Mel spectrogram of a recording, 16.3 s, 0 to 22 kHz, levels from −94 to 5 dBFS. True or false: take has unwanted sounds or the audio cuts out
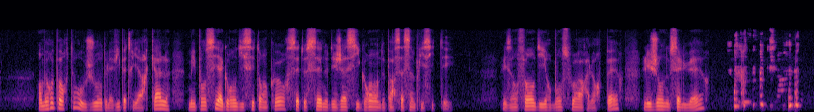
true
